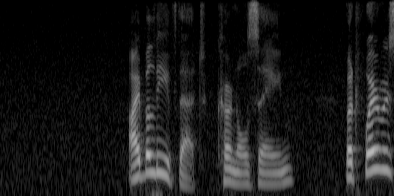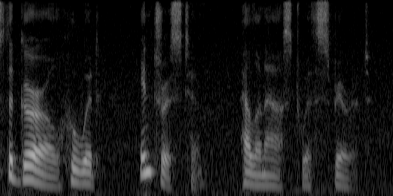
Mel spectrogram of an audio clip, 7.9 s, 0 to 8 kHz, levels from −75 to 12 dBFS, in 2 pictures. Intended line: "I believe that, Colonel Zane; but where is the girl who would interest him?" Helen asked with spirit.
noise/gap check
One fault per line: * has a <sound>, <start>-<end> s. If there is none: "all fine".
all fine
